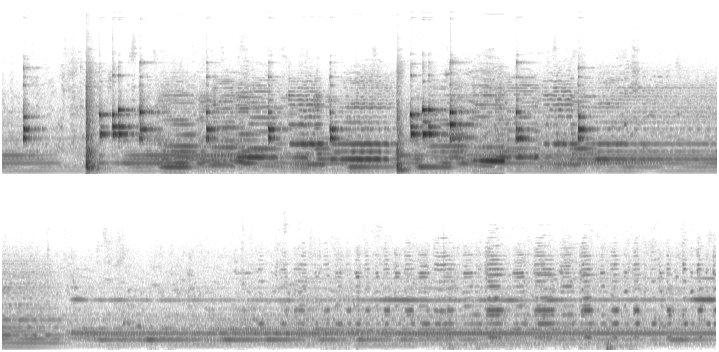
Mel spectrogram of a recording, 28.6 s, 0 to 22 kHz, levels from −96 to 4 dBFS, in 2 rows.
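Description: Throughout, sustained parts and tails keep sinking by around 10 dB while attacks pass, so the sound pumps and thins: a noise suppressor applied to music or sounds, mistaking steady content for noise.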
